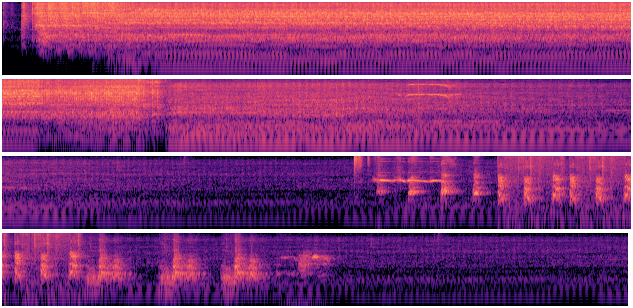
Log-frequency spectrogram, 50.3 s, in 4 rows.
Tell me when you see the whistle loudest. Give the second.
33 s.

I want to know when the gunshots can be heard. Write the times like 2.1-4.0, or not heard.
not heard.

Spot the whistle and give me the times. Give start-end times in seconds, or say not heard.
20.6-21.9, 32.2-34.1.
